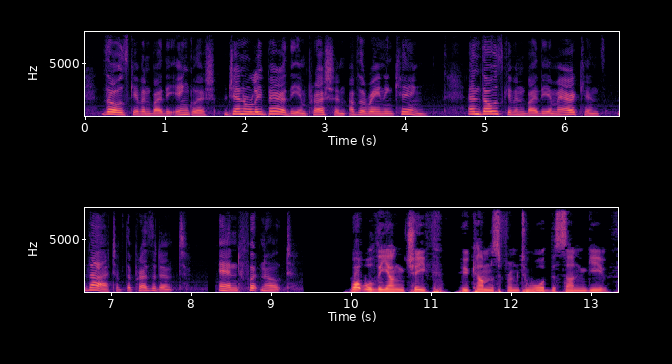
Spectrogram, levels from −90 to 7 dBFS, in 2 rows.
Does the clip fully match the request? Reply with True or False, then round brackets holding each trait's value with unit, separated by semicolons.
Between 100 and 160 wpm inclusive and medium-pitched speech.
True (155 wpm; 155 Hz)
